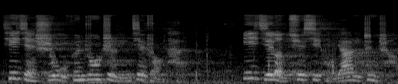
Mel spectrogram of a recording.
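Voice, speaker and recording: A woman's voice: medium pitch, lively intonation, fairly quick, lightly acted. A woman voicing an impersonal security system in a video game, making clipped, official automated announcements.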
